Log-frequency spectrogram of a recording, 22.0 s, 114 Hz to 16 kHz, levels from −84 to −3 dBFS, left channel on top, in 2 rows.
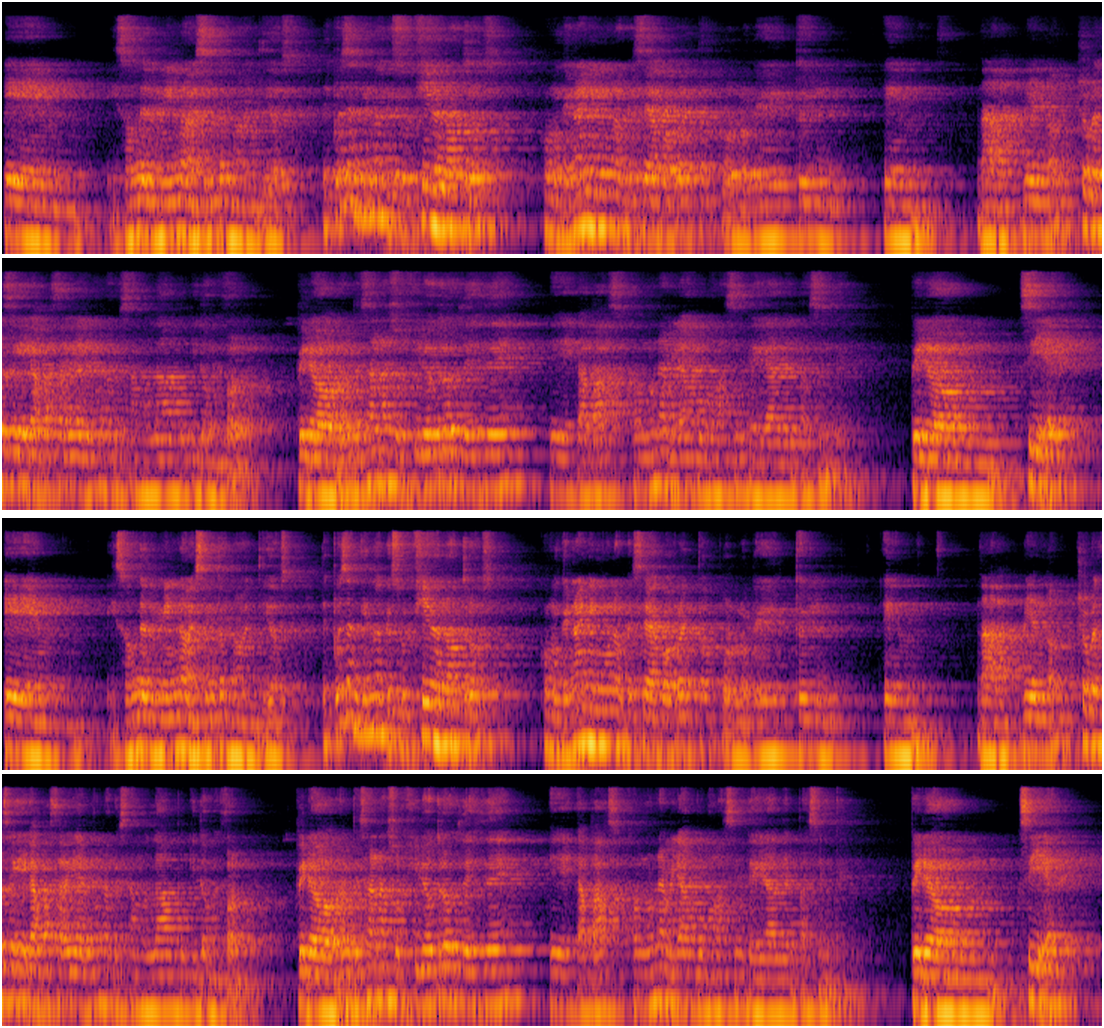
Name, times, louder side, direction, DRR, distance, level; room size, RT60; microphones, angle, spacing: voice 1, 0.0-2.9 3.2-4.9 5.4-8.4 8.8-9.2 9.7-13.4 13.9-16.1 16.5-19.5 20.1-21.6, right 1 dB, 70° right, -2 dB, 1.9 m, -23 dB
17.0 x 7.2 x 4.3 m, 1.5 s
head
